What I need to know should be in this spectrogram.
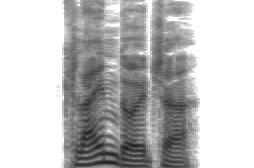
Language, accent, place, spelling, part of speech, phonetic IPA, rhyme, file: German, Germany, Berlin, kleindeutscher, adjective, [ˈklaɪ̯nˌdɔɪ̯t͡ʃɐ], -aɪ̯ndɔɪ̯t͡ʃɐ, De-kleindeutscher.ogg
- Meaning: inflection of kleindeutsch: 1. strong/mixed nominative masculine singular 2. strong genitive/dative feminine singular 3. strong genitive plural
